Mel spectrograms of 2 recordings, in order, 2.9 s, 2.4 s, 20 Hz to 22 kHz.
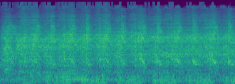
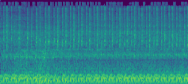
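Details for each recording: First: Abandoned 1998 Honda Shadow VT1100 with carb bowls drained and refilled by the fuel pump, choke pushed, controls tampered with. The starter churns steadily at about two beats per second but it never fires: cranking, no start. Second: 1998 Honda Shadow VT1100, abandoned bike, first run with the choke turned down: steady lumpy V-twin idle with an even low beat, a little backfire and pinking but no knocks or rattles. It runs fine.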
